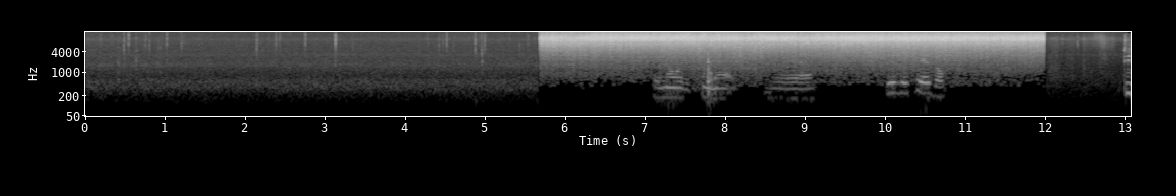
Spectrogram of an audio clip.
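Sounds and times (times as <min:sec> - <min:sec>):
patties sizzling on griddle: 0:05.6 - 0:12.0
person's voice: 0:07.1 - 0:09.1, 0:10.0 - 0:10.8.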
